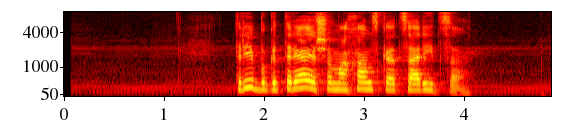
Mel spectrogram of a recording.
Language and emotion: Russian, positive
